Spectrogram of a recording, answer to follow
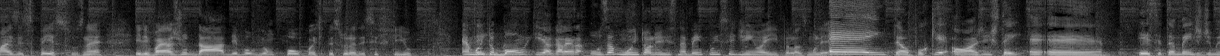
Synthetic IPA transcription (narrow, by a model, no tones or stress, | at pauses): ajzɪspesʊsnɛelɪvajaʒud̪aɾɐd̪evowveɾũpowkʊɐɪspesuɾɐd̪esɪfiʊ | ɛmũj̃t̪ʊbõw̃ɪɐɡalɛɾɐʔuzɐmũj̃t̪ʊɔluɪʒisñɛbẽj̃kõɲesid͡ʒĩɲʊaipelɐzmuʎɛ̰ɾɛẽt̪ɐ̃w̃poɾkeʔɔaʒẽnt͡ʃɪ̥t̪ẽj̃ɛʔɛ | esɪt̪ɐ̃mbẽj̃d͡ʒɪd͡ʒimi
